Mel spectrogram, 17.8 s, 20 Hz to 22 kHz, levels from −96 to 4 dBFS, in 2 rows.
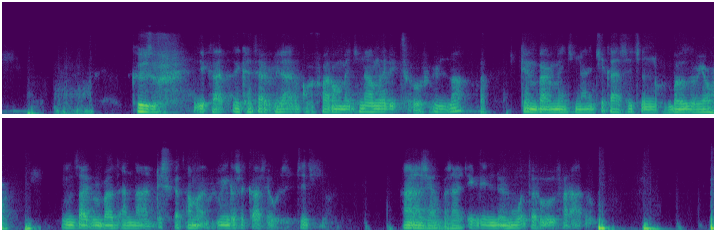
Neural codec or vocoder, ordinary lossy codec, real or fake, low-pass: codec, 16 kHz, 1 kbps, X-Codec, HuBERT features, trained on LibriSpeech; Opus, 32 kbps; fake; 7.2 kHz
